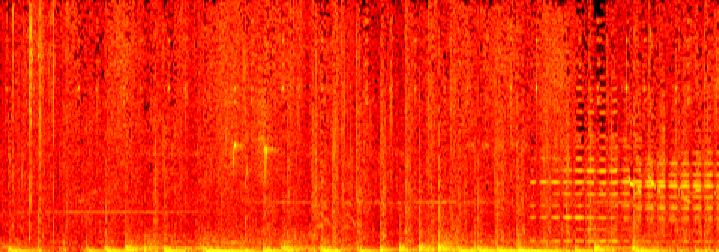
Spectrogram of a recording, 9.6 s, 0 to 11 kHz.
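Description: Horse hooves clip-clopping through trees in Red Dead Redemption 2, a steady rhythmic plodding of several mounts mixed with creaking tack and low game ambience, fairly close and continuous.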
